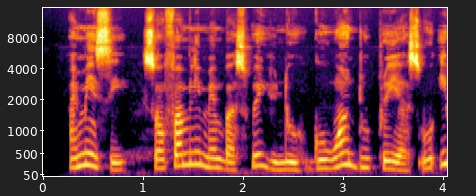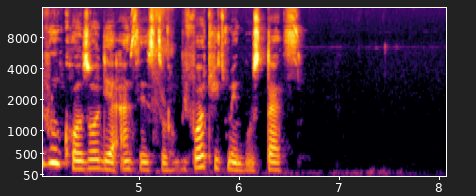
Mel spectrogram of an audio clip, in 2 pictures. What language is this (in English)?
Nigerian Pidgin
